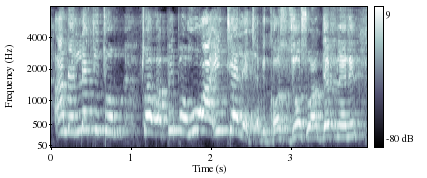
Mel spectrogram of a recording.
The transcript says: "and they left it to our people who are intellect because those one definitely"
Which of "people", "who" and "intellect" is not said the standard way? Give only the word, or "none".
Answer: intellect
